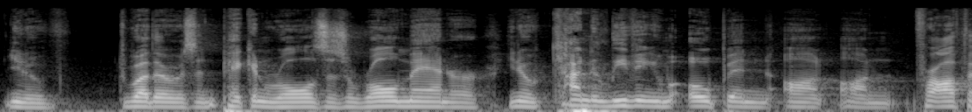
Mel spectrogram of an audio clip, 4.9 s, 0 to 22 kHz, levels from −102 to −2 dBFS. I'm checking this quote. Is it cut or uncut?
cut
